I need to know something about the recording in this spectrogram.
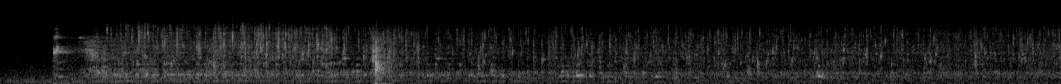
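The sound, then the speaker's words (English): A woman pours water into a basin in a bathroom, a steady, continuous splashing stream that starts abruptly and runs throughout, with a brief sharper splash partway through. “In the bathroom now, she pours water into the basin and loosens her hair.”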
